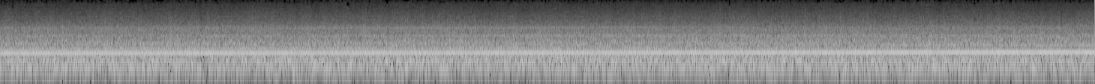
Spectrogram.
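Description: A car engine drones loudly at high speed with a steady pitch.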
